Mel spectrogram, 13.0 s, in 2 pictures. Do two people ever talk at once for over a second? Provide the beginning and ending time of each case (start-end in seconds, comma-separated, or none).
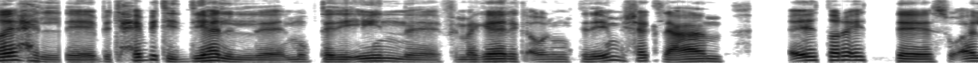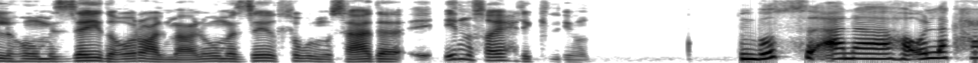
none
